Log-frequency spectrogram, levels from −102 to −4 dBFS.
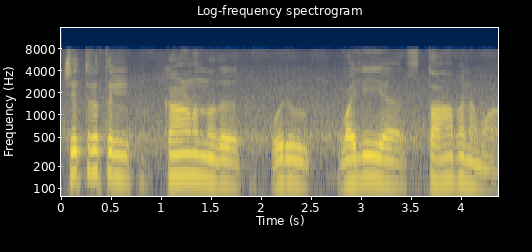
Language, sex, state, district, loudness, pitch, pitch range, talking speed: Malayalam, male, Kerala, Kasaragod, -18 LUFS, 130 Hz, 120-145 Hz, 70 wpm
